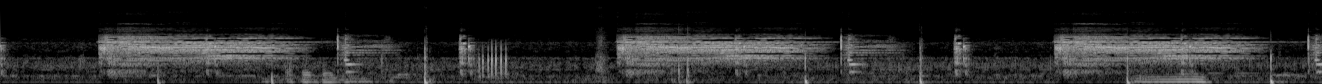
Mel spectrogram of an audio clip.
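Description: A bright, shimmering game reward chime plays several times.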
